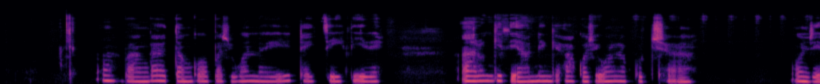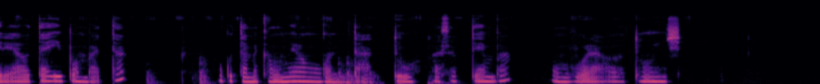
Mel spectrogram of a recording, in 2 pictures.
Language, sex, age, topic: Oshiwambo, female, 18-24, finance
